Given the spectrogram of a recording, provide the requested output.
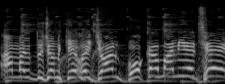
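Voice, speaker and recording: Shrill, excitable cartoon buffoon. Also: male voice, fast, soft background music, full character voice. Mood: sheepish, pleading. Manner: exclamatory, childlike. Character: plump, excitable, simple-hearted male cartoon buffoon. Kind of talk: exaggerated cartoon dub acting.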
